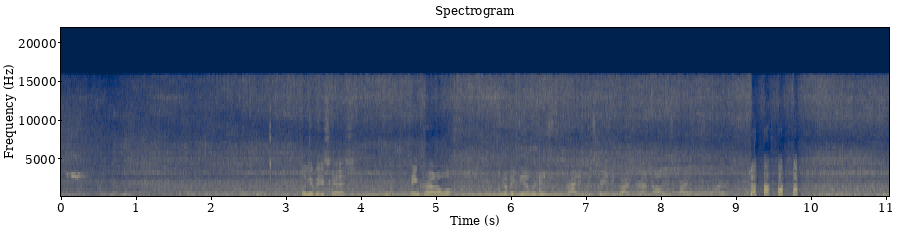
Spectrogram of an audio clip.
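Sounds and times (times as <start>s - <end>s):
electric kart motor whine: 0.0s - 11.0s.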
